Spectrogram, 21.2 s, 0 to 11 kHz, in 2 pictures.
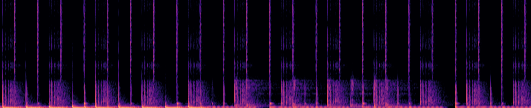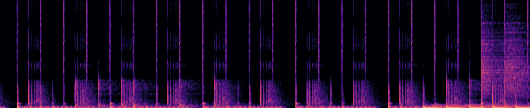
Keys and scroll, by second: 0.0-2.2 typing, 4.9 typing, 7.2 typing, 8.5 typing, 10.3-11.1 typing, 12.2-12.6 typing, 14.0 typing, 15.2-16.0 typing, 17.5 typing, 18.5-20.3 typing.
